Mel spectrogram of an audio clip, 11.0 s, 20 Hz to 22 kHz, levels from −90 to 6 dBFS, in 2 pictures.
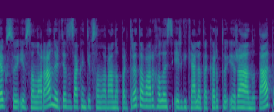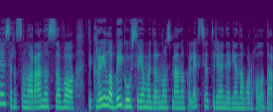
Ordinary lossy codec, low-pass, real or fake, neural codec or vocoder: MP3, 48 kbps; 10.8 kHz; real; none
